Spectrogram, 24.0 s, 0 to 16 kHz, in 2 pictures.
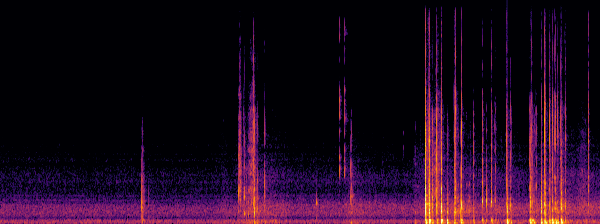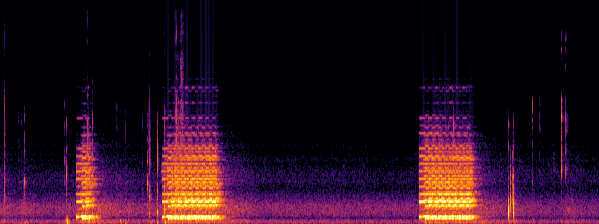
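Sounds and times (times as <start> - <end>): keyboard typing: 6.8 - 7.2, 8.4 - 12.6, 14.4 - 15.7
telephone ringtone: 13.6 - 14.0, 15.3 - 16.5.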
